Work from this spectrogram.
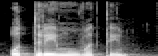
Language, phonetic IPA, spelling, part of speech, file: Ukrainian, [ɔˈtrɪmʊʋɐte], отримувати, verb, Uk-отримувати.ogg
- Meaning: to receive, to get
